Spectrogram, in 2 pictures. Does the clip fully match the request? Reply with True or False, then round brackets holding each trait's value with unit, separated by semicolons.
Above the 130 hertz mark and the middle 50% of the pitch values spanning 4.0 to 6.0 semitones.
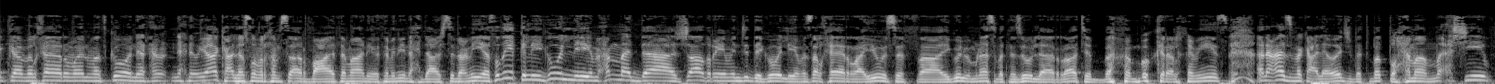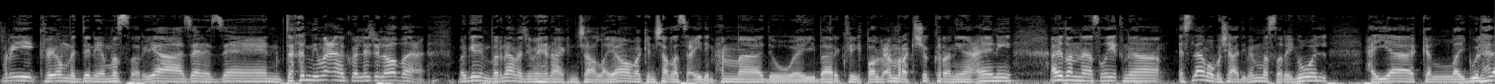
True (140 Hz; 4.8 semitones)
